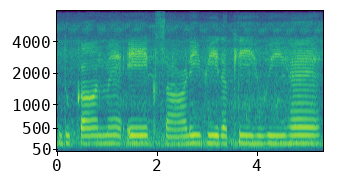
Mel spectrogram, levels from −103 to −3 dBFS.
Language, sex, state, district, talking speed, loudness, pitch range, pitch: Hindi, male, Jharkhand, Deoghar, 90 wpm, -19 LUFS, 170-175 Hz, 170 Hz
